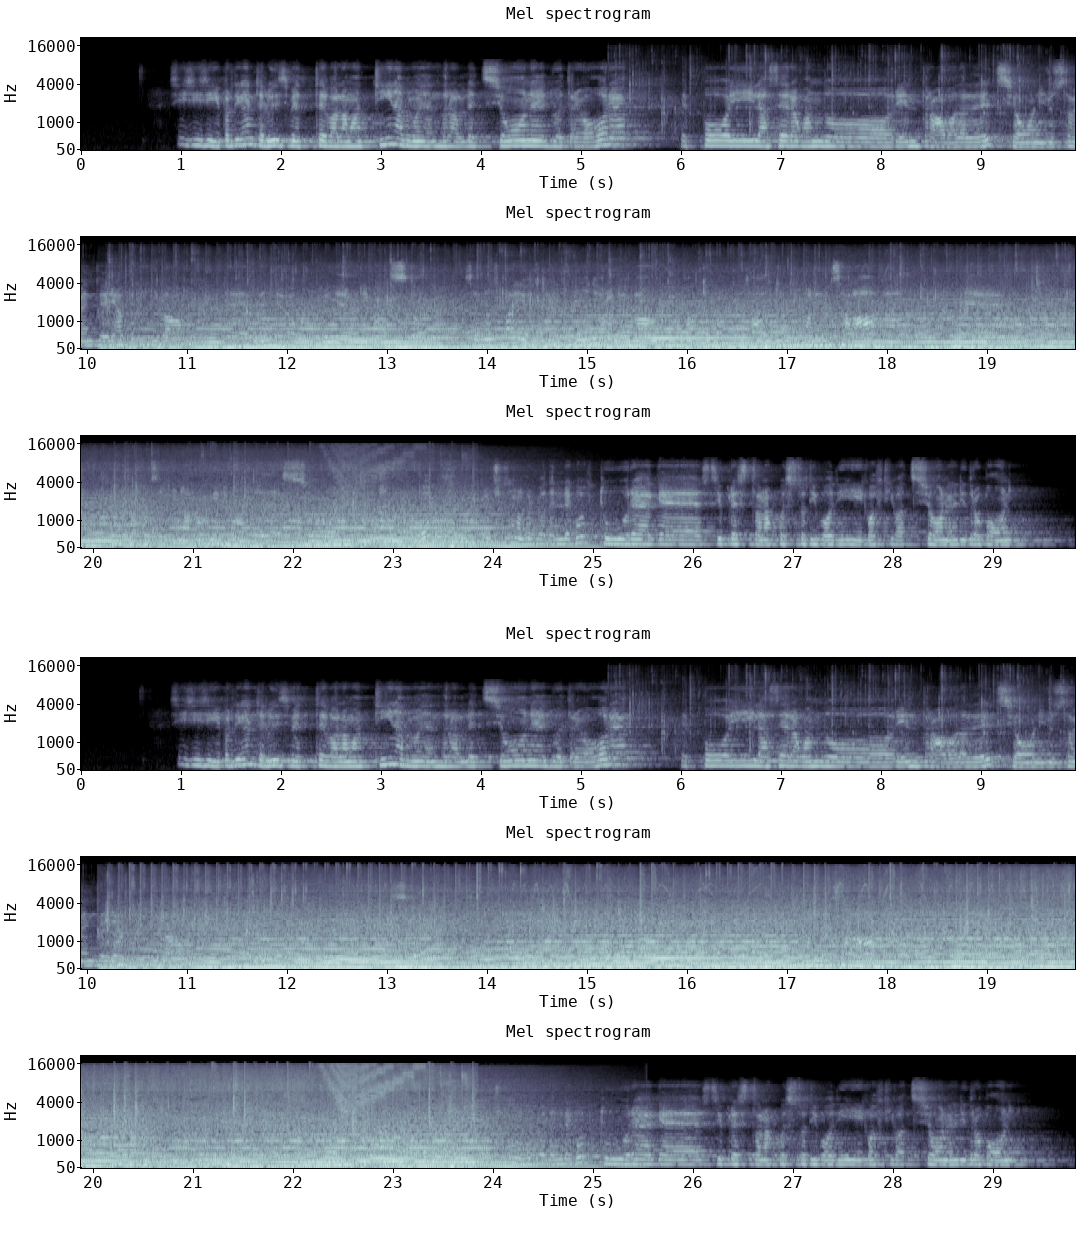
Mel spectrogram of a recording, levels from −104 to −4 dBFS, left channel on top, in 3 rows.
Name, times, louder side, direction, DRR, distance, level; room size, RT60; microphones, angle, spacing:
voice 1, 0.9-5.5 6.0-11.0 11.4-18.2 18.7-19.5 20.0-29.2, left 1 dB, 30° left, 6 dB, 1.5 m, -34 dB
sound 1, 5.3-21.7, equal, 5° left, 3.6 m, -51 dB
sound 2, 10.1-25.5, right 3 dB, 75° right, 0.9 m, -24 dB
28.5 x 22.5 x 7.8 m, 1.3 s
head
